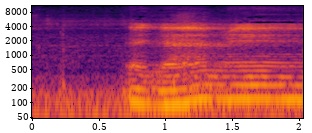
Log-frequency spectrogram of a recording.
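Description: Buddhist monks chanting Pali verses together into microphones in long, held low notes; after a short pause the chant resumes about two-thirds of a second in.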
